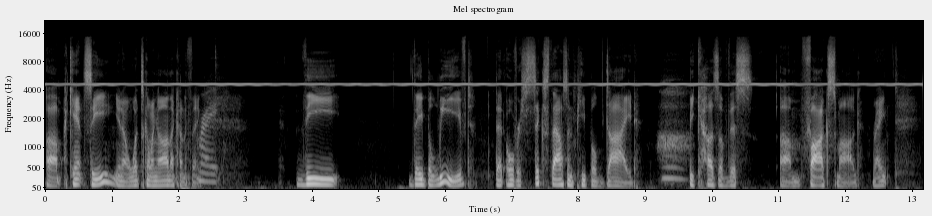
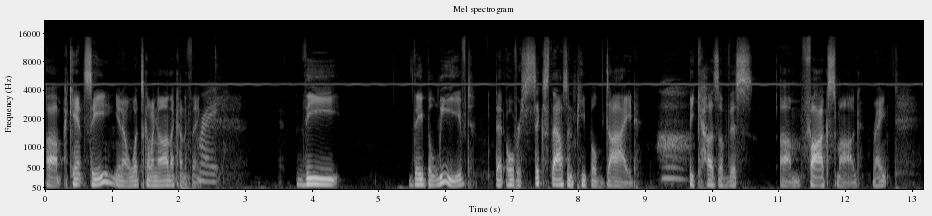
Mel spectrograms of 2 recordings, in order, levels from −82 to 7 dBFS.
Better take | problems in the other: second | high-pitched whine; loud; throughout; 4.5 kHz, 7 dB below the speech; faint in the second

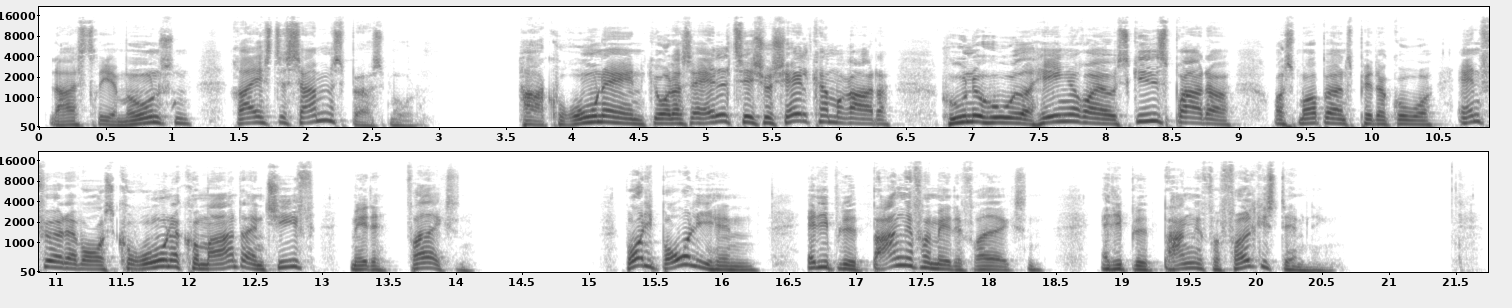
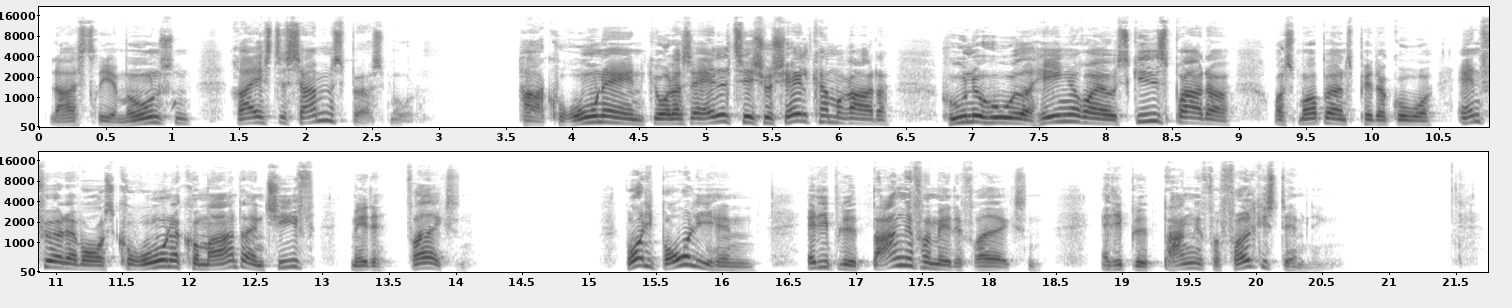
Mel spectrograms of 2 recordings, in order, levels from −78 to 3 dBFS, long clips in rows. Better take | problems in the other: first | thin; somewhat; fading below 300 Hz

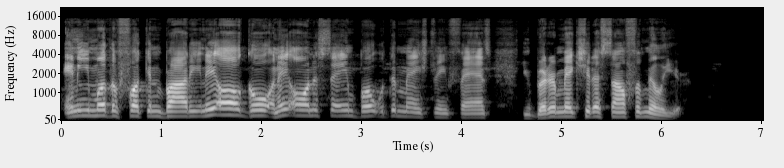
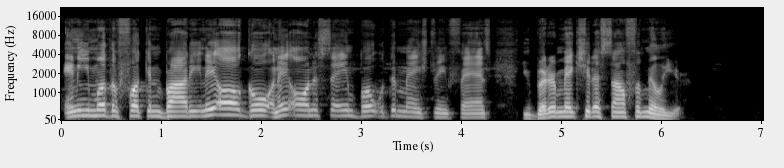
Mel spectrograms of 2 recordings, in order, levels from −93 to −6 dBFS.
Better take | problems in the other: second | thin; very; fading below 550 Hz

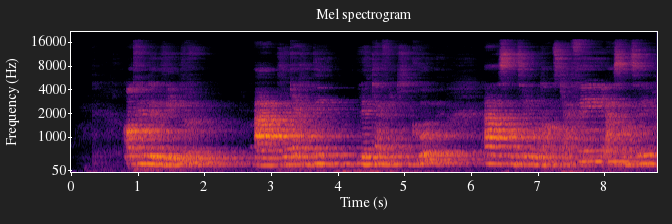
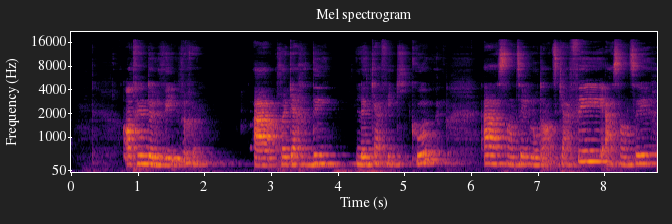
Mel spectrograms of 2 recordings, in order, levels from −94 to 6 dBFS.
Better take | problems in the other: second | room echo; strong; dies away in 2.1 s; slight in the second // off-mic speech; far; far in the second

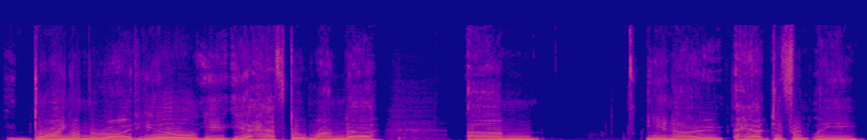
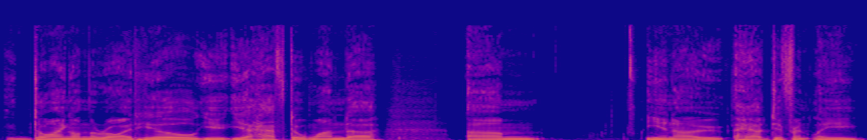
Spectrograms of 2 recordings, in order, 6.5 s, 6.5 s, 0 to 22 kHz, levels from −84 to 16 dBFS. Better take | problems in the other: second | distortion; slight; 15% of the sound clipped

